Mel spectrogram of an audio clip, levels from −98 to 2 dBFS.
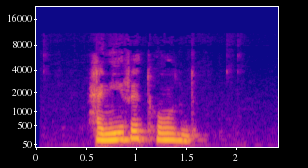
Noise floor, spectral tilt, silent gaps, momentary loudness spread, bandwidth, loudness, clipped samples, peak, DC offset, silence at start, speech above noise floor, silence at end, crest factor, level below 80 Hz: -64 dBFS; -9 dB/octave; none; 17 LU; 6.4 kHz; -19 LUFS; under 0.1%; -4 dBFS; under 0.1%; 0.55 s; 46 dB; 0.8 s; 16 dB; -56 dBFS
